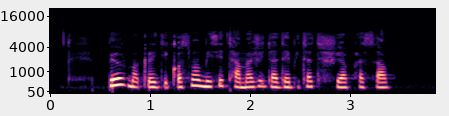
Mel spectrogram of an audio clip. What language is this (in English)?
Georgian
